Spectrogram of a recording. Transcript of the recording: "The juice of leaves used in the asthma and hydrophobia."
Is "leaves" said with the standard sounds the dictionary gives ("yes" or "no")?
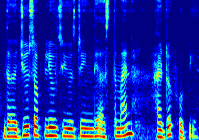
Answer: no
